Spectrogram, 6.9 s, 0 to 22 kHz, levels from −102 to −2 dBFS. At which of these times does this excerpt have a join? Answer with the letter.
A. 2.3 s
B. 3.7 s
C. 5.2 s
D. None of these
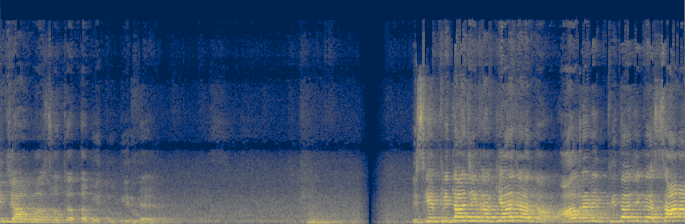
B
